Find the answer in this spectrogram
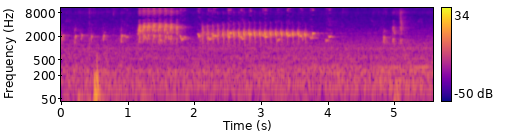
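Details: Yellow-vented bulbul calling its companions, played to coax caged birds into song; a few soft notes lead into a loud rapid chatter, then a long trilled run of bubbly repeated notes.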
